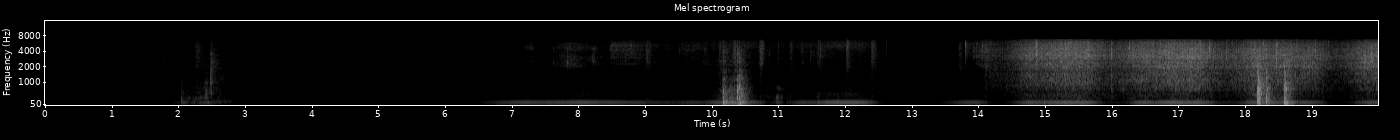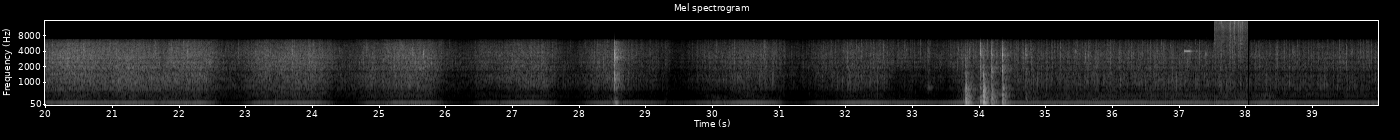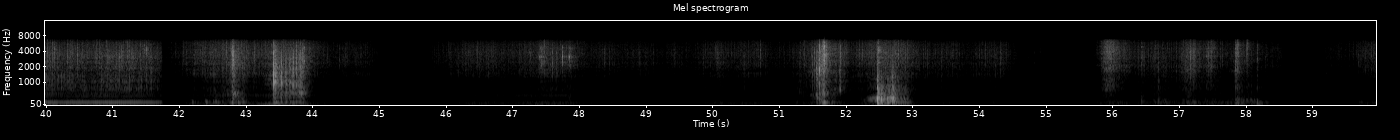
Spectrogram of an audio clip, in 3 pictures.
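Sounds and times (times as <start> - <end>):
batter sizzling in hot oil: 13.7 - 44.7, 46.0 - 54.6, 55.7 - 58.5, 59.2 - 59.9.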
